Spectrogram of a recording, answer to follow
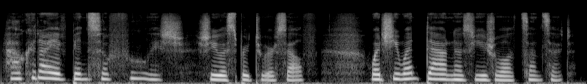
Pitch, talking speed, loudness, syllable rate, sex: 230 Hz, 195 wpm, -17 LUFS, 4.9 syllables/s, female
